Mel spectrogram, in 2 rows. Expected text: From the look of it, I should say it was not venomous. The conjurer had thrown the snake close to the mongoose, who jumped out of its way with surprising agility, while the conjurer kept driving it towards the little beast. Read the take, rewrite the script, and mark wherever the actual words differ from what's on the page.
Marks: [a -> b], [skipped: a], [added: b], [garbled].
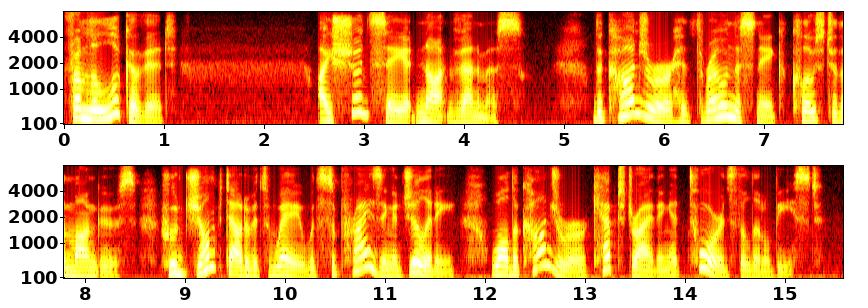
From the look of it, I should say it [skipped: was] not venomous. The conjurer had thrown the snake close to the mongoose, who jumped out of its way with surprising agility, while the conjurer kept driving it towards the little beast.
